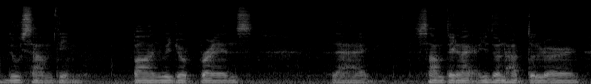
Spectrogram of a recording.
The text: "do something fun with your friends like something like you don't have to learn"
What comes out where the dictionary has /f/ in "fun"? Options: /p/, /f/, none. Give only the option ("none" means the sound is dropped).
/p/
